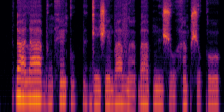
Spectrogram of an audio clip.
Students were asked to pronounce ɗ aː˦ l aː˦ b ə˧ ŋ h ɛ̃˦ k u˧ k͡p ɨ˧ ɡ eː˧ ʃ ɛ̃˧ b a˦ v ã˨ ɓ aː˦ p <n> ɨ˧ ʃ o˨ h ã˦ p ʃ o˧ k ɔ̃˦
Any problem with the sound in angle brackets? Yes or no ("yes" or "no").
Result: no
